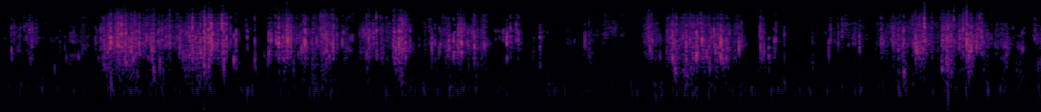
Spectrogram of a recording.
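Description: An empty brown kraft paper bag with a printed barcode is held in both hands and crumpled, folded and crinkled with the fingertips. Bursts of bright, dry crinkling and crunching come in repeated waves with brief quiet gaps between them, with no low rumble underneath.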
